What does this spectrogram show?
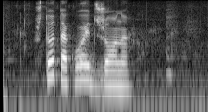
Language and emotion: Russian, neutral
